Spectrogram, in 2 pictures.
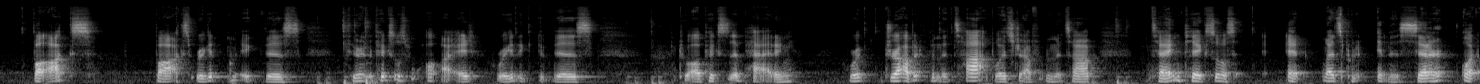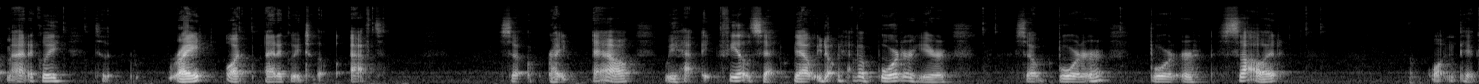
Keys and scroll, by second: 3.2-3.8 typing, 6.2 typing, 7.8 typing, 10.8-11.8 typing, 28.9 1.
